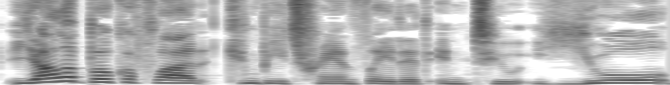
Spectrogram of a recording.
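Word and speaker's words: Jólabókaflóð: So there are a lot of very opinionated people online adamant that the word is pronounced one way or another, but Jolabokaflod seems to be the consensus, so I'm going to use that here.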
